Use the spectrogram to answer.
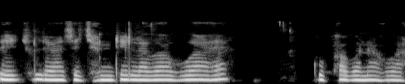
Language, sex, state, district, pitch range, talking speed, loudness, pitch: Hindi, female, Bihar, Araria, 200-215 Hz, 160 wpm, -13 LUFS, 210 Hz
